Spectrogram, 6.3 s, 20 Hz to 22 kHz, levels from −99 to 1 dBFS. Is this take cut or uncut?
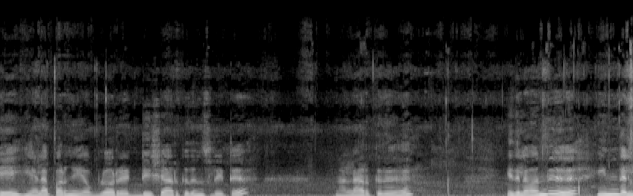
uncut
